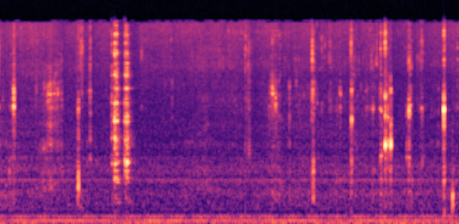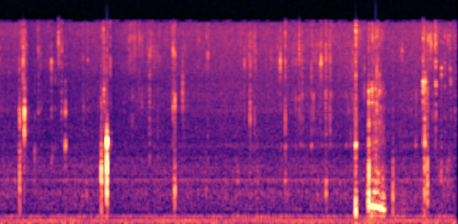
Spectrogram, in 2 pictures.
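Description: Close-miked chewing of tough beef rib meat, with sparse short wet mouth clicks. Near the end she bites meat off the rib bone, and there is one brief hum of the voice.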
